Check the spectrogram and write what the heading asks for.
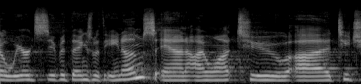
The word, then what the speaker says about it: enum: Since I tend to look at it as a standalone word which is related to enumeration, but not an actual abbreviation for it, I pronounce it enum.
